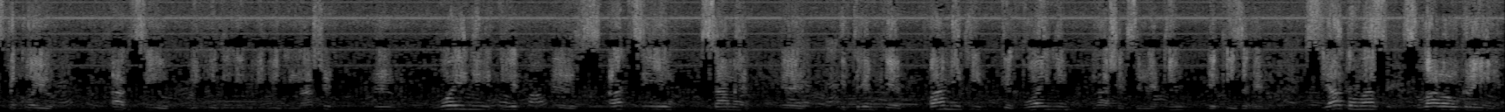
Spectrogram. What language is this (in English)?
Ukrainian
